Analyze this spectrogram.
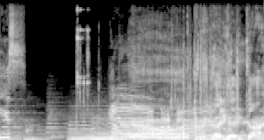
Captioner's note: all cheering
